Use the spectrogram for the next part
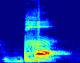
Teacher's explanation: E esse é o B de bola com muito ar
